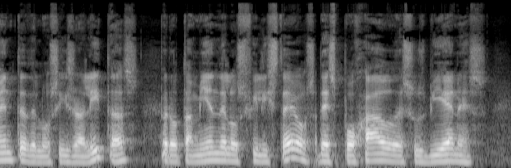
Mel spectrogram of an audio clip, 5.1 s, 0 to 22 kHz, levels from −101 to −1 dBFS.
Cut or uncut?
cut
